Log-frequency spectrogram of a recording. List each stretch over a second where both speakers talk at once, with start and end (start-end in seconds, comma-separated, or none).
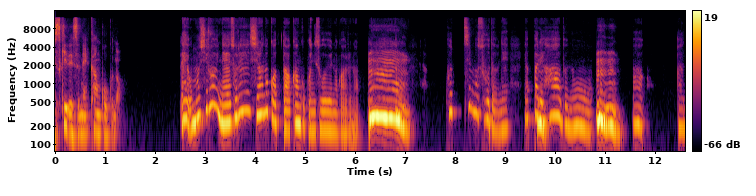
none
